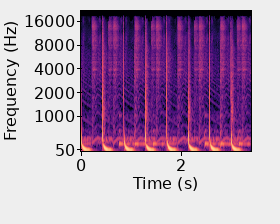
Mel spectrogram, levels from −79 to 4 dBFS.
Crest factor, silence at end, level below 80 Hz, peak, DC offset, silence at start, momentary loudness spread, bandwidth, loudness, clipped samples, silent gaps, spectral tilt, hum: 12 dB; 0 s; -16 dBFS; 0 dBFS; under 0.1%; 0 s; 1 LU; 19 kHz; -15 LUFS; under 0.1%; none; -5 dB/octave; none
